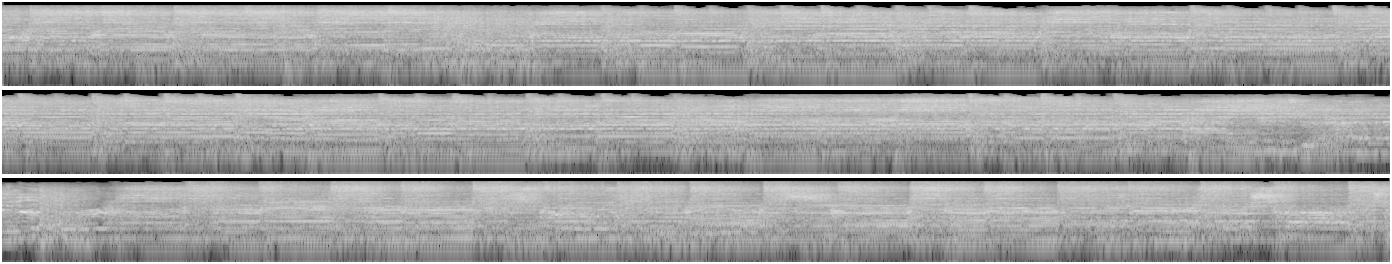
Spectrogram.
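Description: Live rock band playing a song: electric guitars, keyboard and drum kit, with one sharp loud hit about two-thirds of the way through.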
